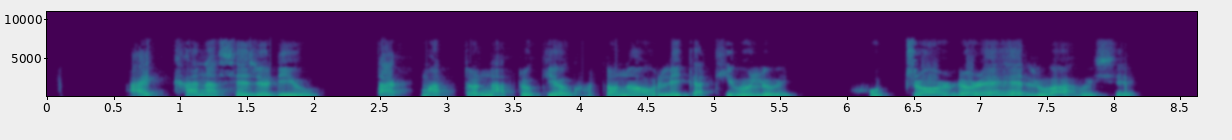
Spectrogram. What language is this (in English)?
Assamese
